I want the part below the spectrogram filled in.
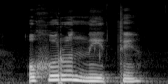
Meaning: to guard, to safeguard, to preserve, to protect, to defend
- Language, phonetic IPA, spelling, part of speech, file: Ukrainian, [ɔxɔrɔˈnɪte], охоронити, verb, Uk-охоронити.ogg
